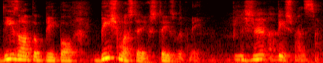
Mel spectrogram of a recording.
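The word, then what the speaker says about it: Bhishma: Like these aren't the people Bishma stays with me. Bishma Bishma's Bishma will two syllables you can remember throughout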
